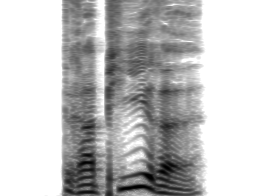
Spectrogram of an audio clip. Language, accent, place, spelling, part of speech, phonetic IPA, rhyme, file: German, Germany, Berlin, drapiere, verb, [dʁaˈpiːʁə], -iːʁə, De-drapiere.ogg
- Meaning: inflection of drapieren: 1. first-person singular present 2. singular imperative 3. first/third-person singular subjunctive I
